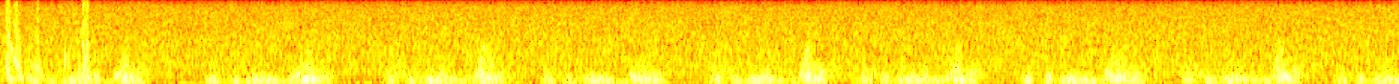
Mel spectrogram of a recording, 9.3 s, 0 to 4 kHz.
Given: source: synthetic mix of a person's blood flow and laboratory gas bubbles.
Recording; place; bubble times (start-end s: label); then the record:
Doppler ultrasound of blood flow; precordium
0.01-0.31 s: bubbles
0.40-0.68 s: bubbles
From the record:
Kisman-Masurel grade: 213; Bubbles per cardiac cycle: several, 3 to 8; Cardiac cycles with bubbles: 1 to 10%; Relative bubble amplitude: loud (0.450 to 0.775); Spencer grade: 1 (occasional bubble signal discernible with the cardiac motion signal, with majority of cardiac periods free of bubbles); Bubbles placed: anywhere in the cardiac cycle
